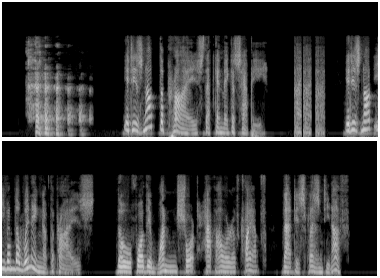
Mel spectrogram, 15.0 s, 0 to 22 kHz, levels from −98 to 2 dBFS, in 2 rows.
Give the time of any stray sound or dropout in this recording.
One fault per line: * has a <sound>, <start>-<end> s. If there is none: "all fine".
* has a laugh, 0.5-1.8 s
* has a laugh, 5.8-6.5 s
